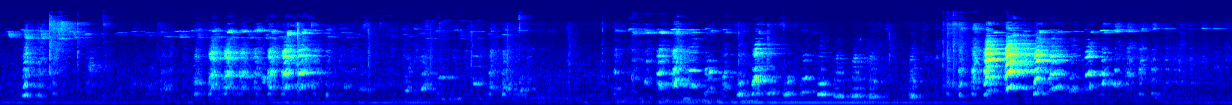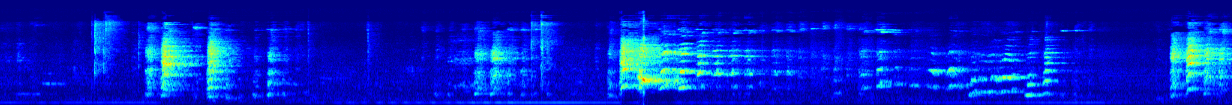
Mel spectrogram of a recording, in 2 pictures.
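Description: A dog barking in short bouts every few seconds, about six bouts in all, with quiet gaps between them and a faint low hum underneath.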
